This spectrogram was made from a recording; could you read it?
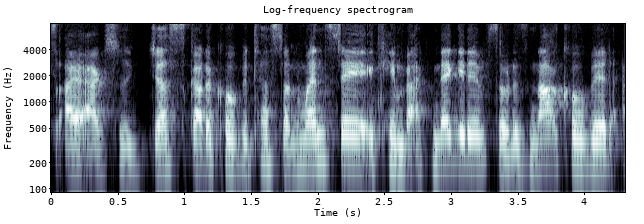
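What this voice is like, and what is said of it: Unwell, rough-sounding voice. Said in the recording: “sorry about my voice. ... I just have some kind of an allergy situation.”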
